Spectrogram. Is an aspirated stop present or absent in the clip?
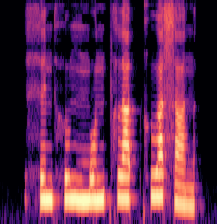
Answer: present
